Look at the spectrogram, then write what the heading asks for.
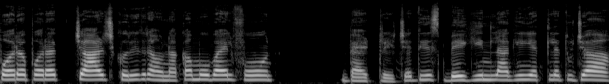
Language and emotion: Goan Konkani, fearful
